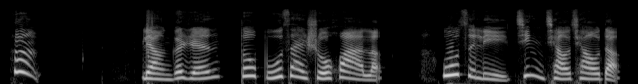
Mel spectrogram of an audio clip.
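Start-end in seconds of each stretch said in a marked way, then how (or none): 0.1-0.4 高高的一声哼; 赌气地哼一声; 生气的哼. Acted. 生气地哼. (吵完架赌气高声一哼)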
